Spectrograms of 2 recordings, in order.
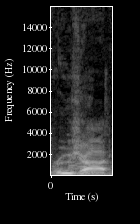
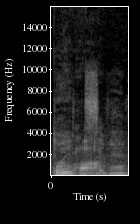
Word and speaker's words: Brujah: bruha which I ref again not brja it is bruha this is the only game I've ever seen that pronounces it bruja but whatever we are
